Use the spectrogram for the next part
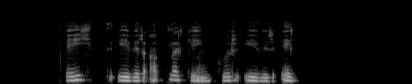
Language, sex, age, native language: Icelandic, female, 40-49, Icelandic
